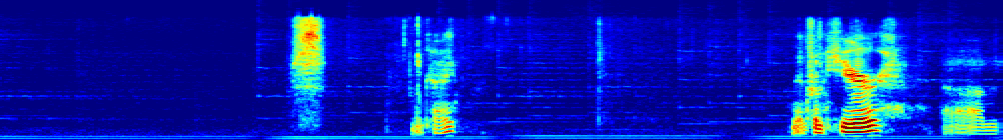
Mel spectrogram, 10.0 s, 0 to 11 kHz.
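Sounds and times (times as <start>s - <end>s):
steady low hum: 0.0s - 10.0s
breath at microphone: 2.9s - 3.4s.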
